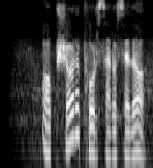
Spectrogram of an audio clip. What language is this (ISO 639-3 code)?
fas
